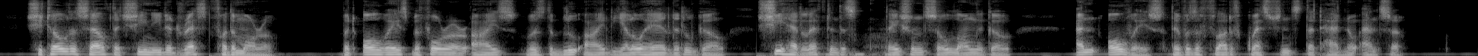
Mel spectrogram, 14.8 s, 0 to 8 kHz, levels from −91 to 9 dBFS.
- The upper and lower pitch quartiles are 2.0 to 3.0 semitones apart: No, average, 3.6 semitones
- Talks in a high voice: No, low, 100 Hz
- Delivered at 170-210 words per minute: Yes, average, 180 wpm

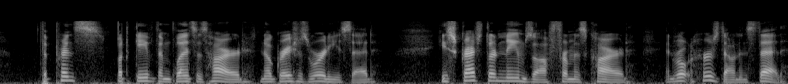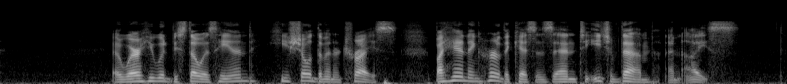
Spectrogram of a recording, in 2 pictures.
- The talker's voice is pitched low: Yes, low, 130 Hz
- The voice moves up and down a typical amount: Yes, average, 4.4 semitones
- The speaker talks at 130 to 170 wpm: No, average, 190 wpm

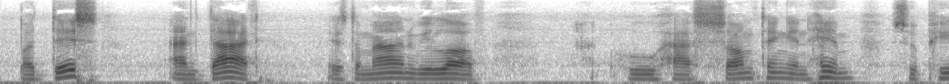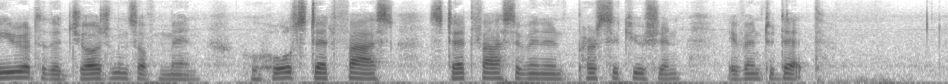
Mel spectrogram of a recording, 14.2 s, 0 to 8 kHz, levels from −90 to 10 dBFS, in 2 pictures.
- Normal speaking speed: No, slow, 120 wpm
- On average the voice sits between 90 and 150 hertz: Yes, low, 135 Hz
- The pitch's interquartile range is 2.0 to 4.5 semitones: Yes, average, 2.8 semitones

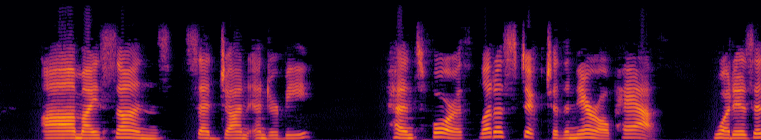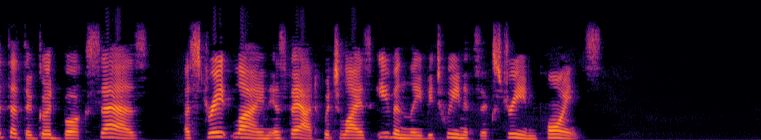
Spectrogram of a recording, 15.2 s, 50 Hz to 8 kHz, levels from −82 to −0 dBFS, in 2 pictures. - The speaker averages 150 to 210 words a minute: No, slow, 135 wpm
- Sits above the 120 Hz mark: Yes, high, 190 Hz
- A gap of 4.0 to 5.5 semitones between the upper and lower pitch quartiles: No, average, 3.1 semitones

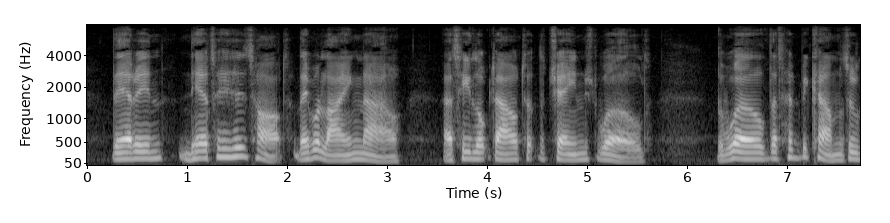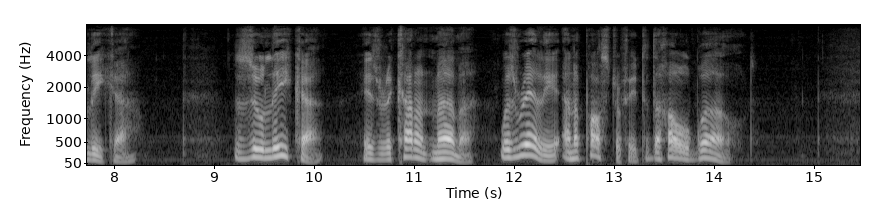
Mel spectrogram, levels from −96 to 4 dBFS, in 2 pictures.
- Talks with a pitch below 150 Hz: Yes, medium, 140 Hz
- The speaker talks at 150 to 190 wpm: No, slow, 135 wpm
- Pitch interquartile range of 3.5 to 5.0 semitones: Yes, average, 4.0 semitones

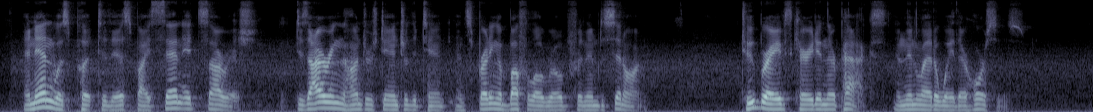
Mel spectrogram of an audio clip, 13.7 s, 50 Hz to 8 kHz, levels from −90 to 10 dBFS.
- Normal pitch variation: Yes, average, 3.1 semitones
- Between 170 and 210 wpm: Yes, average, 175 wpm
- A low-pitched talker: Yes, low, 125 Hz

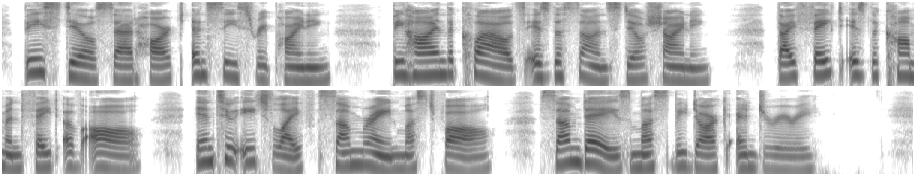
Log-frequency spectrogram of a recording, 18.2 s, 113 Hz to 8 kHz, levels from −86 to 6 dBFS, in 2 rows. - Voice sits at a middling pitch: Yes, medium, 165 Hz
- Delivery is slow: Yes, slow, 120 wpm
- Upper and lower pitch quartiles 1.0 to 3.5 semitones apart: No, average, 4.4 semitones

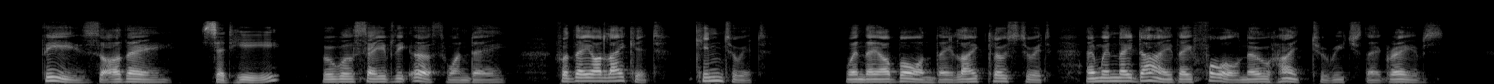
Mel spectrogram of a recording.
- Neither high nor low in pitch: No, low, 120 Hz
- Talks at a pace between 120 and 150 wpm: No, average, 165 wpm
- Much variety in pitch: No, average, 4.8 semitones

